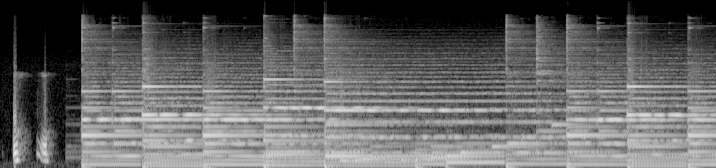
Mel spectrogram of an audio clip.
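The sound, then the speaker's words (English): A brief voice is followed by a loud, bright rendition of the Jingle Bells song, with jingling sleigh bells over a full, steady musical arrangement that plays continuously to the end. “So on Thursday, I know you're going to hear probably this. Ring! Info bells!”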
